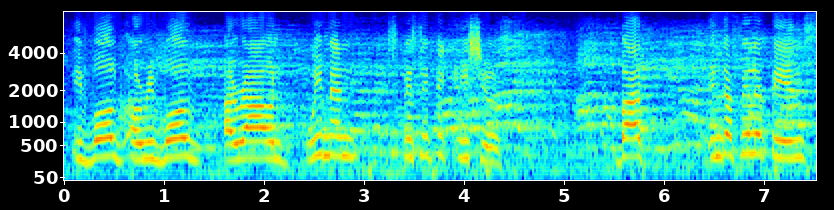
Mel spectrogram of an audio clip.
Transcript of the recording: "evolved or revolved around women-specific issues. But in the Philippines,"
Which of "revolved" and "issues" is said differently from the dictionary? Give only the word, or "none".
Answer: issues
